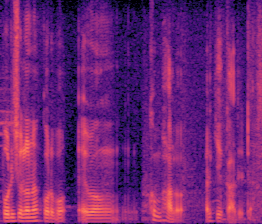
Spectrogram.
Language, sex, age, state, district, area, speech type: Bengali, male, 18-30, West Bengal, Murshidabad, urban, spontaneous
